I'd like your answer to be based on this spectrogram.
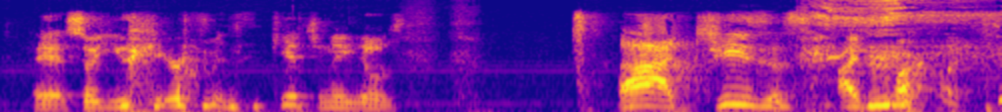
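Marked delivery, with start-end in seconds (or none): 3.1-5.0 put-on very slow, loud, drawn-out New York accent. Imitating his dad in the kitchen after burning something, New York accent. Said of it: "he's got this New York accent".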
